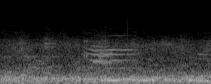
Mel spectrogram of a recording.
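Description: A child's short, high-pitched vocal sound, slightly rising in pitch, about a second in, over a steady low background hum.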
